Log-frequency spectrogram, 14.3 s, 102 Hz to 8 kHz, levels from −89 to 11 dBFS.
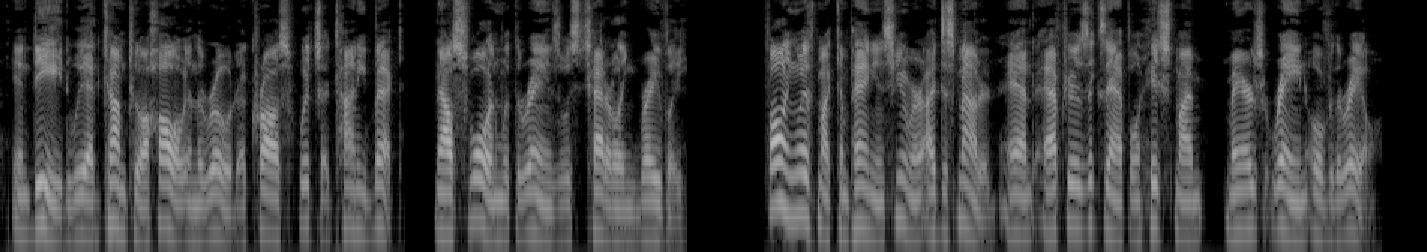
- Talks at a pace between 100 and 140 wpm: No, average, 175 wpm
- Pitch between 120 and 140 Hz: Yes, low, 135 Hz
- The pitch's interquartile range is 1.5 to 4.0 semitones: No, average, 4.4 semitones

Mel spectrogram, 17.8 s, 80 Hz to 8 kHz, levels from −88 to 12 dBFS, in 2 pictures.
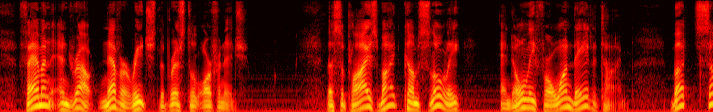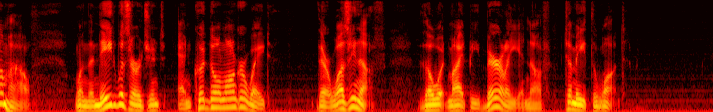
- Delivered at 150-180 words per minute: Yes, average, 155 wpm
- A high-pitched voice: No, low, 110 Hz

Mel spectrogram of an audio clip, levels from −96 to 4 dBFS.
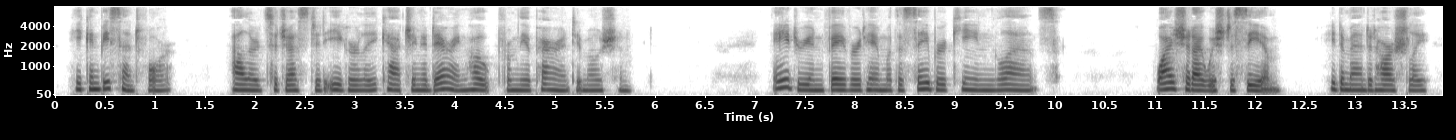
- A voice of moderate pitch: Yes, medium, 180 Hz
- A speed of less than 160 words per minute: Yes, average, 145 wpm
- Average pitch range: No, narrow, 1.7 semitones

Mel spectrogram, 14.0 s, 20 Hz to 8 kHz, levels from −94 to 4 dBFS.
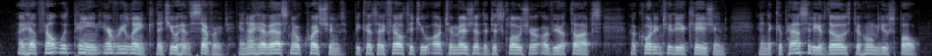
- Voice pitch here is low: Yes, low, 125 Hz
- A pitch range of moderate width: No, narrow, 2.1 semitones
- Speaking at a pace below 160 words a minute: No, average, 185 wpm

